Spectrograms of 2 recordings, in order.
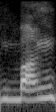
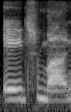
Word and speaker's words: Hmong: have like a massive mung population here and you know, I went to school with pe you know Mung people and so hearing it pronounced Hmung like just really threw me off there.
